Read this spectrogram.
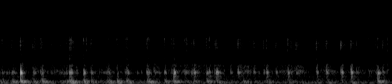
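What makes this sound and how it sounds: Long red fingernails on both hands tap quickly across a flat, black, crinkled leather or faux leather surface. A rapid, uneven run of short, dry clicks with a soft low thud and a mid-pitched knock around 540 Hz. Each tap stops dead with no ring.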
